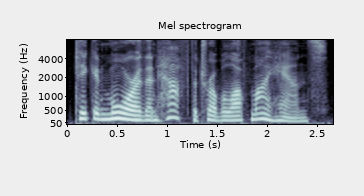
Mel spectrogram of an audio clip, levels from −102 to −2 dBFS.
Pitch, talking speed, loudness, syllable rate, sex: 165 Hz, 200 wpm, -18 LUFS, 4.4 syllables/s, female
